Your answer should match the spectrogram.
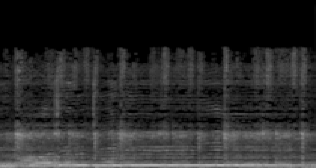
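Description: A woman singing into a handheld microphone over recorded backing music with a beat, holding one long note for about two seconds in the middle.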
